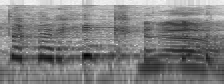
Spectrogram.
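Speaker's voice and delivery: slow, laughing echo. Real, not acted. Friend echoing the joke back, laughing slowly. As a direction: repeat it slowly through a laugh.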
